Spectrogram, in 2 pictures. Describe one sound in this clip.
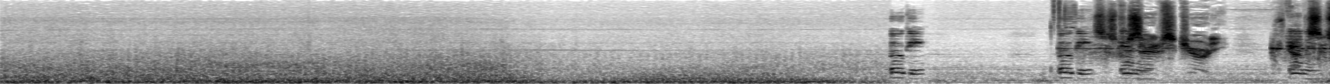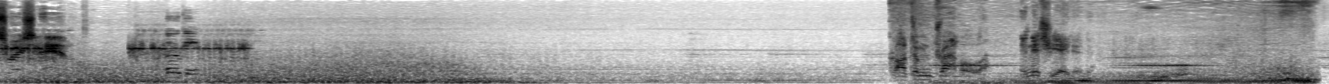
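A spaceship engine hums with a deep rumble that swells and fades.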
